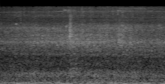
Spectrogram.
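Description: A truck drives past.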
